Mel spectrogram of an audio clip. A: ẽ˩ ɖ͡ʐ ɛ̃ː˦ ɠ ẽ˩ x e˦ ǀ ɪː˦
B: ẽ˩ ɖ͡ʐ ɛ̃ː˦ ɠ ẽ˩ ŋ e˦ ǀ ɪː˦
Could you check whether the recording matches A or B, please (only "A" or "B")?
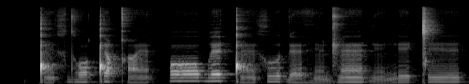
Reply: B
